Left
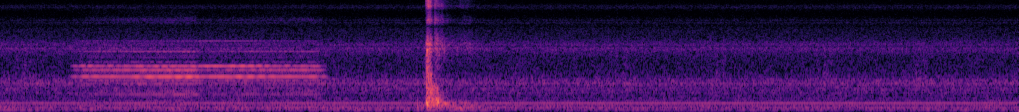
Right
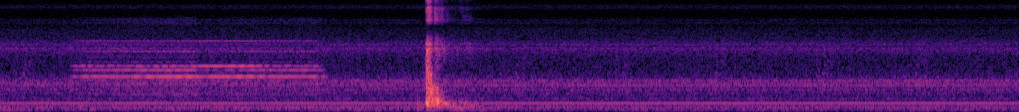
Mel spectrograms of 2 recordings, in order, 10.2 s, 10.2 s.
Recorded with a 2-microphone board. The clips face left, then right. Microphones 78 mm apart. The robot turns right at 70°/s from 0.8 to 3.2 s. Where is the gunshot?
15° right (ahead or behind).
